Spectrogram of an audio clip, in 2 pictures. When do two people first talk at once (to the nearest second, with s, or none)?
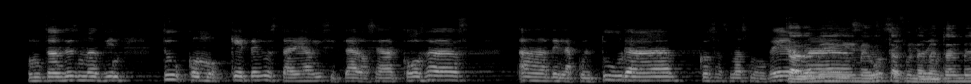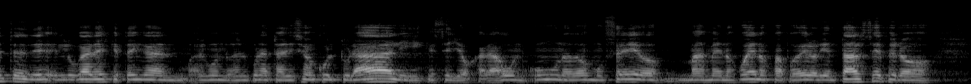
8 s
